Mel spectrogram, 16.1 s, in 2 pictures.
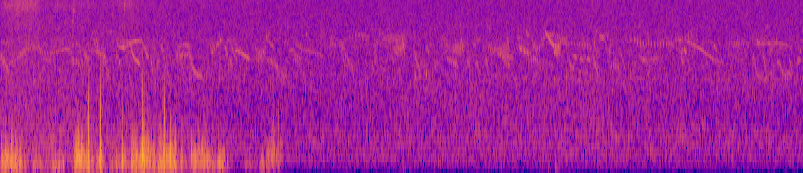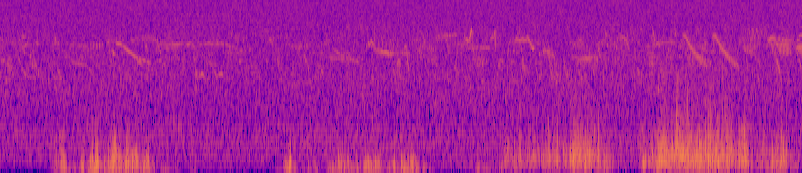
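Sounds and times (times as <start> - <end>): small bird twittering: 0.0 - 3.0.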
